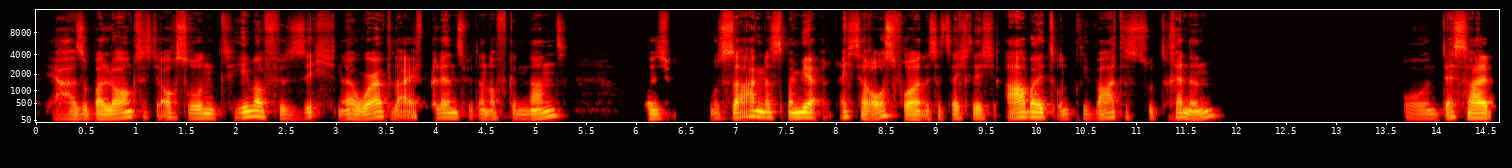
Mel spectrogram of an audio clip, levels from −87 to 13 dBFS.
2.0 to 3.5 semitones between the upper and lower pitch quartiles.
No: average, 4.0 semitones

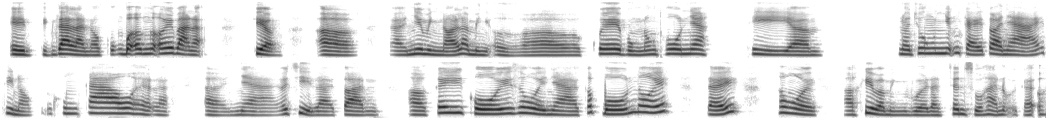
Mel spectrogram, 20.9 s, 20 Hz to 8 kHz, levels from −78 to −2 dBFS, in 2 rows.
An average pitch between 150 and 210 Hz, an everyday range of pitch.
No: high, 220 Hz; average, 4.3 semitones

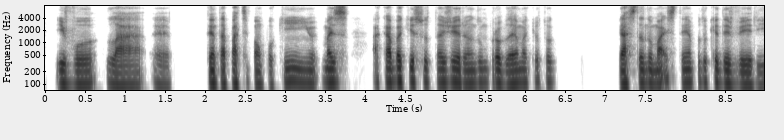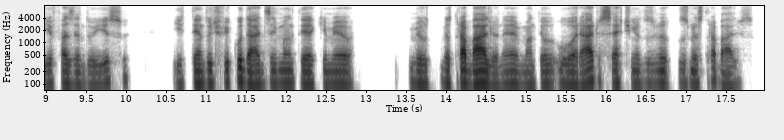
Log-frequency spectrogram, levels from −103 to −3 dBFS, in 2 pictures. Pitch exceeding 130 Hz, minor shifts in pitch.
No: low, 105 Hz; narrow, 2.2 semitones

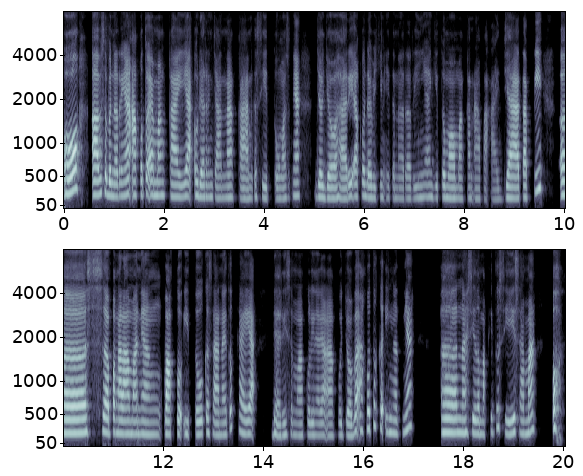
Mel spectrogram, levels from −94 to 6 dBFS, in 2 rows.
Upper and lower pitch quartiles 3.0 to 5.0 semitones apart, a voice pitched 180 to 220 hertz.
Yes: average, 3.3 semitones; high, 190 Hz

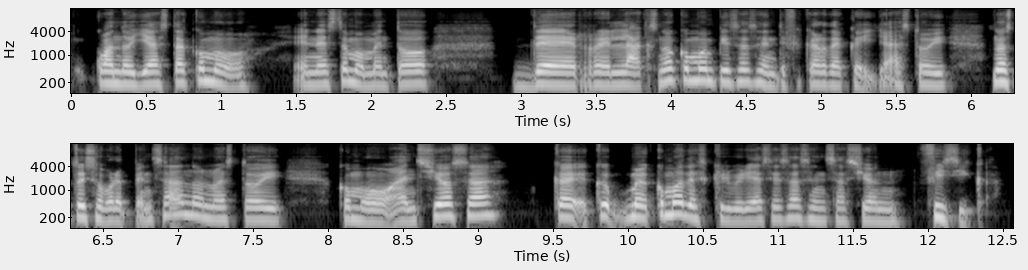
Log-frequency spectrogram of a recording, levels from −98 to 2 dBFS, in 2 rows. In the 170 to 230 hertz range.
Yes: medium, 185 Hz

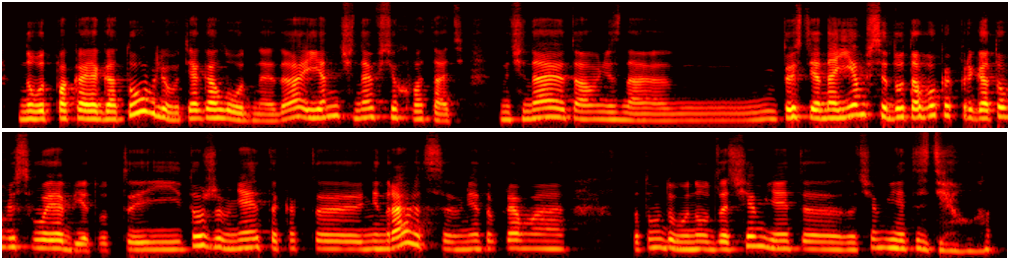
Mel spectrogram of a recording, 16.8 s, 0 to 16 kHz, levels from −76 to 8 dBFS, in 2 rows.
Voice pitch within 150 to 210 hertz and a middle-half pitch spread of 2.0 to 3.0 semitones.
No: high, 190 Hz; average, 3.7 semitones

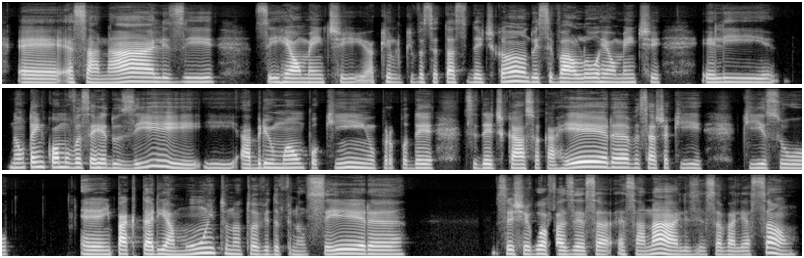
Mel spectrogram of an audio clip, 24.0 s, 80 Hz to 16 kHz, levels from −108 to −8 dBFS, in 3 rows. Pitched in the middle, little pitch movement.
Yes: medium, 175 Hz; narrow, 1.9 semitones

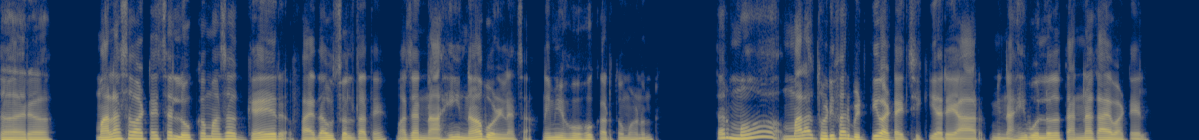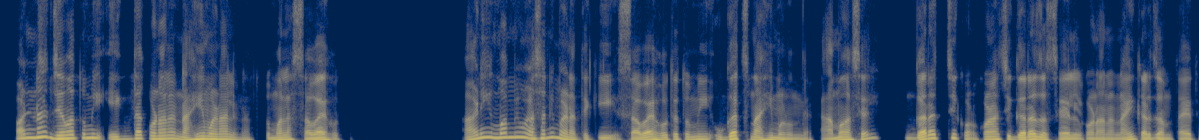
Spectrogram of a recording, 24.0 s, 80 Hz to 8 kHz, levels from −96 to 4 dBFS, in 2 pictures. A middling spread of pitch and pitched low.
No: wide, 6.7 semitones; low, 125 Hz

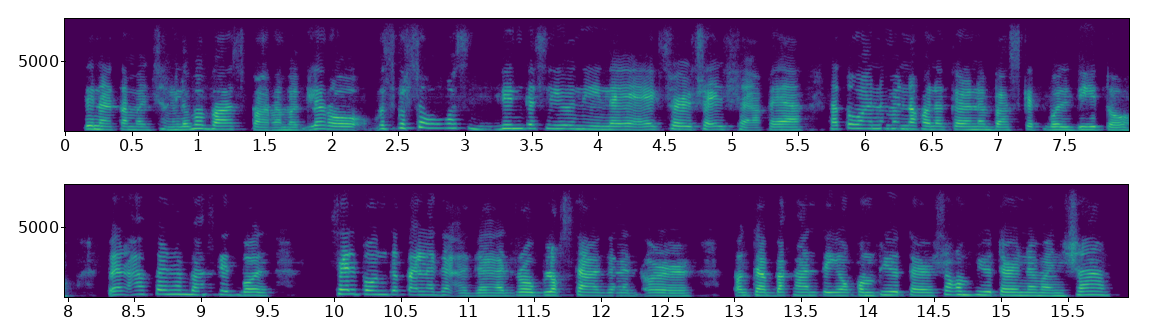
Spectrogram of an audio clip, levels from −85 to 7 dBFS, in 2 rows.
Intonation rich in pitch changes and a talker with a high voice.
No: average, 3.7 semitones; high, 215 Hz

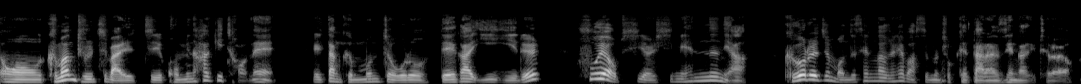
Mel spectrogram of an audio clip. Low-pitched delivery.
Yes: low, 115 Hz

